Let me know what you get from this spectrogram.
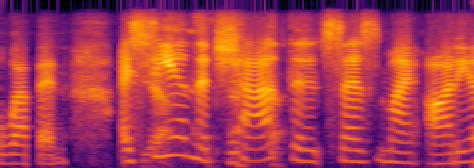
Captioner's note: laughing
